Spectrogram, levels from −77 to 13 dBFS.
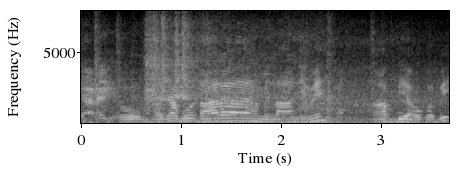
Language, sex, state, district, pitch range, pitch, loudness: Hindi, male, Maharashtra, Gondia, 155-185 Hz, 165 Hz, -14 LUFS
